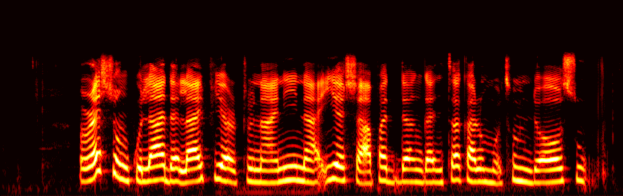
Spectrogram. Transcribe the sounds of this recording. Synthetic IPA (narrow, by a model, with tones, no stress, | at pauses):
ɽɐ˦ʃɪ˨ŋkʷʊ˨laː˦da˨laː˦ɸɪ˦jɐ˨rtʊ˨naː˨niː˦na˨ʔɪ˦ja˨ʃaː˨ɸɐ˦dɐ˨ŋɡɐ˨ntɐ˦kɐ˨rmʊ˨tʰʊ˦˨mda˨wɐ˦su˦ʔ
